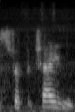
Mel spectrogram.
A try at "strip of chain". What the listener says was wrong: You could perhaps be a little bit more careful with your pronunciation there. He has a strip of chain and not a stripper chain, which I suspect would be a different thing.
